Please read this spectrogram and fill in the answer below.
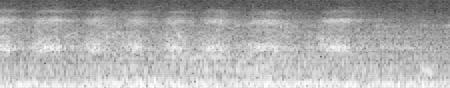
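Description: A bird calling in a quick run of short, high notes, about four a second, that stops shortly before the end. A steady low hum runs underneath.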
